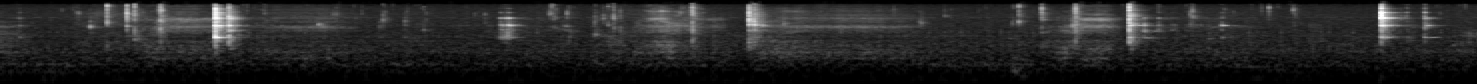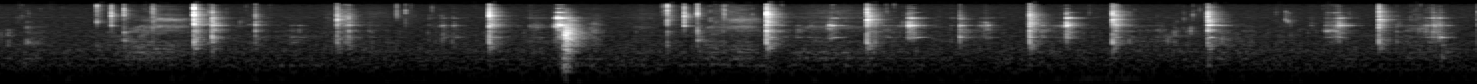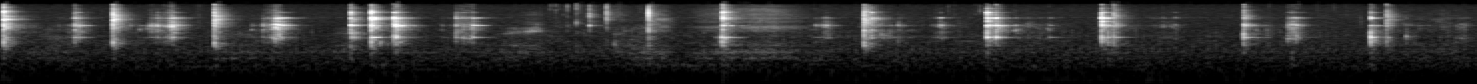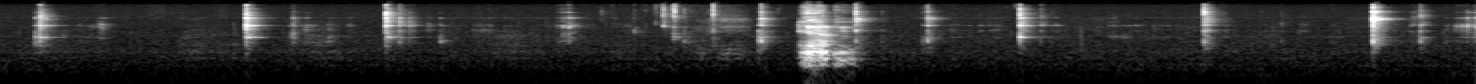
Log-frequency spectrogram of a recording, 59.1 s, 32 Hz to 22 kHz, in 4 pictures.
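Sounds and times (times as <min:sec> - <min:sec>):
cutlery clinking against crockery: 0:37.7 - 0:41.4, 0:46.8 - 0:48.8, 0:52.8 - 0:56.6.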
